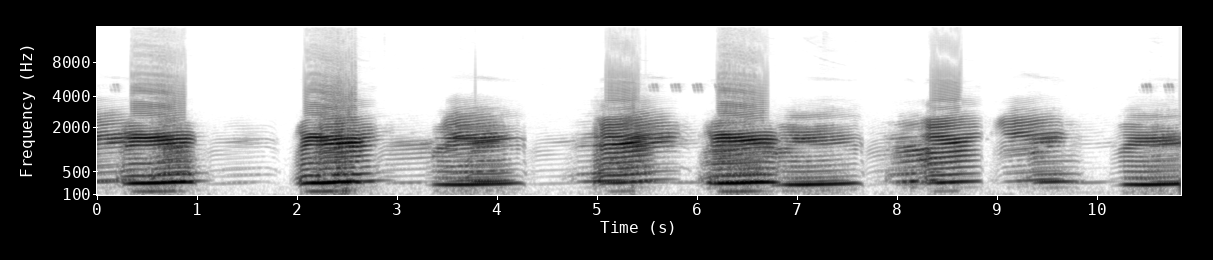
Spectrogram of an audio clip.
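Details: Frog calling loudly in a backyard in the Philippines at night during rainy season, after heavy rain leaves water standing in swales and ditches; deep, nasal, mooing calls about a second long, repeated steadily, pitch shifting between calls, with faint high insect pulses behind.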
